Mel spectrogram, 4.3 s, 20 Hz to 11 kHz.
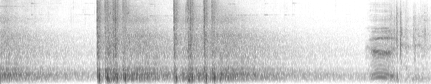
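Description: Weapon fire in the video game Titanfall 2, two loud bursts of rapid automatic shots, the second a quick double burst, over a steady ambient hum with no talk.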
